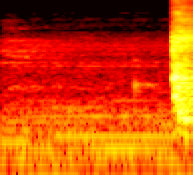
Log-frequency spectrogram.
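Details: Sneeze from an adult woman with a cold, head pain, and dry cough that leaves her short of breath.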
